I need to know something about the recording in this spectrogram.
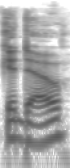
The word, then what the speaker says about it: Godot: However, however, there are some real parallels between the game engine I'm using, which is called Godot, or it's spelled like go.dat.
